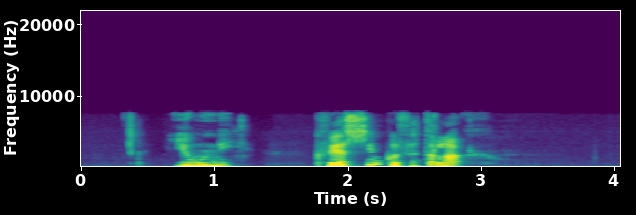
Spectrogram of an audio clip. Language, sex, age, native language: Icelandic, female, 30-39, Icelandic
